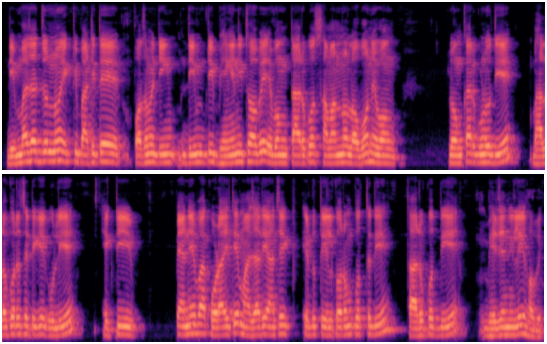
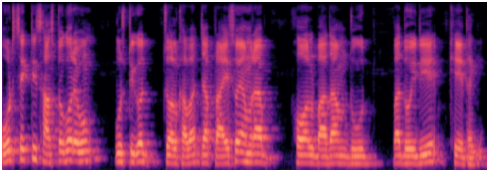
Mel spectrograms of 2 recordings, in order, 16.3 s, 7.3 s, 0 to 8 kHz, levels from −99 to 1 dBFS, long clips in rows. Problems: none marked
